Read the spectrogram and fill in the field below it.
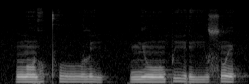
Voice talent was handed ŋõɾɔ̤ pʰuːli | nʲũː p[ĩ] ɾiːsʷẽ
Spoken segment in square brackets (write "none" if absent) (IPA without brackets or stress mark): i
